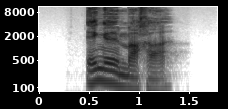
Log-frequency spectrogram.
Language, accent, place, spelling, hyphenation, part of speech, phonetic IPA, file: German, Germany, Berlin, Engelmacher, En‧gel‧ma‧cher, noun, [ˈɛŋl̩ˌmaxɐ], De-Engelmacher.ogg
- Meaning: abortionist (one who performs an illegal abortion in a non-medical setting)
